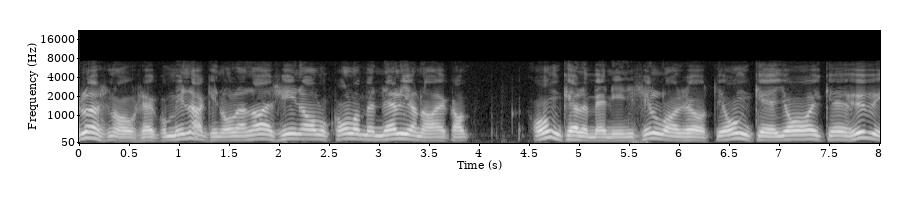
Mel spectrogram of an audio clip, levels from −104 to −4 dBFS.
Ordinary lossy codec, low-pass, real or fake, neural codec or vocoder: MP3, 96 kbps; 7.2 kHz; real; none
